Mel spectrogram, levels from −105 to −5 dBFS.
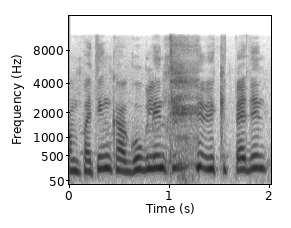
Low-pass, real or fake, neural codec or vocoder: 10.8 kHz; real; none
